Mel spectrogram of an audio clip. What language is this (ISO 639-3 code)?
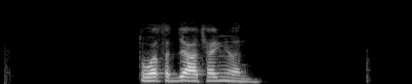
tha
